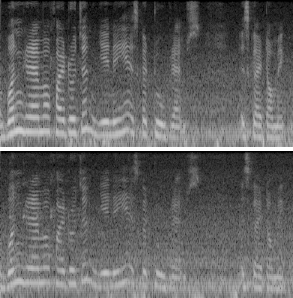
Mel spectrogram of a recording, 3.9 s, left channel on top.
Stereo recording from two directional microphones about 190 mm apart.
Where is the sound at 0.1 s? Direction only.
65° left (ahead or behind).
